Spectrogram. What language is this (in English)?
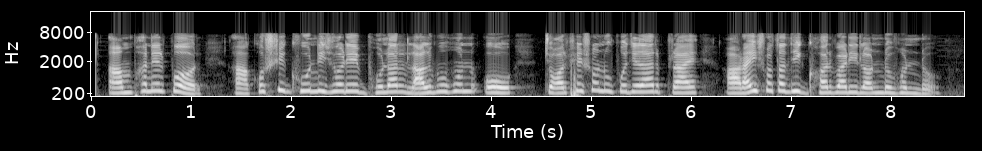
Bangla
